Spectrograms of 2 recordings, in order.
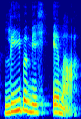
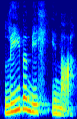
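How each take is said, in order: First: Immer begins with a hard, aggressive glottal stroke. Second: Immer begins with a gentle, soft separation.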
